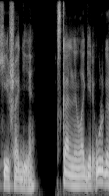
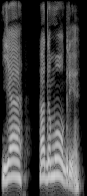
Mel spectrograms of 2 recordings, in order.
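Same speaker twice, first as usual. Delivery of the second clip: formal announcement in raised pitch; Адам; 10 semitones higher than usual. A narrator's reading. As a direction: introduce yourself as a young lord calling up. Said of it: "представился Адам".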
